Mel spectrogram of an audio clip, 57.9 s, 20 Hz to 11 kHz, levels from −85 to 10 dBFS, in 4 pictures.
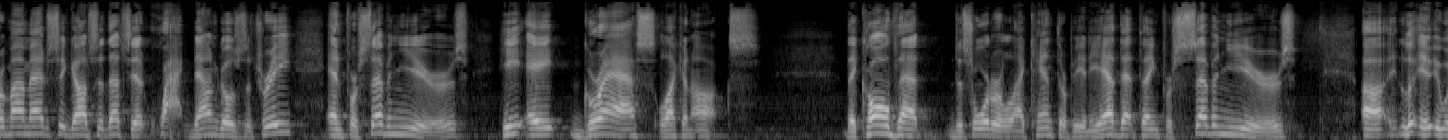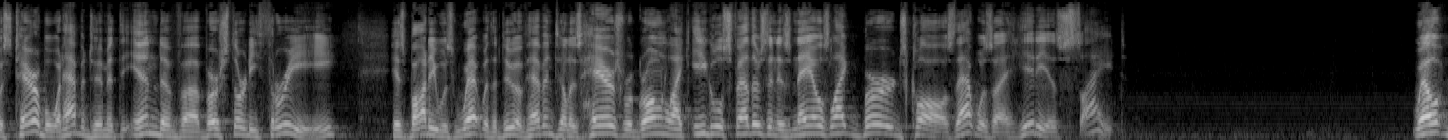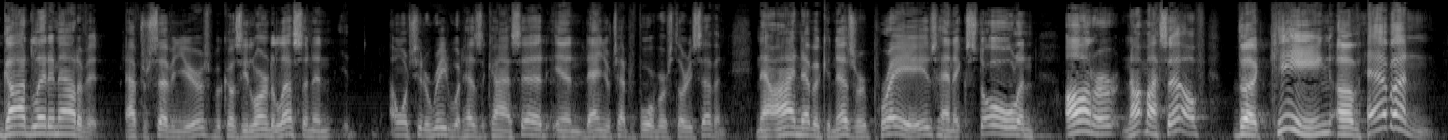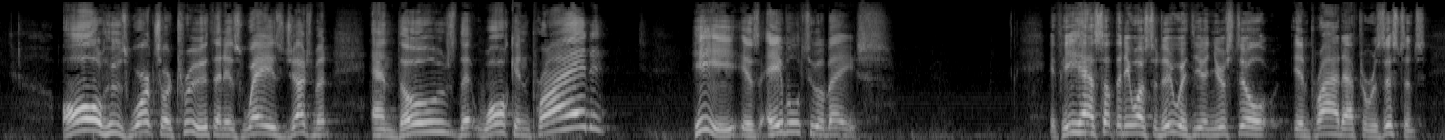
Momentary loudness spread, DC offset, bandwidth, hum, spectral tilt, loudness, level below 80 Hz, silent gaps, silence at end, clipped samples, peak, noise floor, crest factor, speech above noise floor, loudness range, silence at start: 13 LU; under 0.1%; 10.5 kHz; none; -3 dB/octave; -24 LUFS; -66 dBFS; none; 0.2 s; under 0.1%; -2 dBFS; -65 dBFS; 22 dB; 41 dB; 7 LU; 0 s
